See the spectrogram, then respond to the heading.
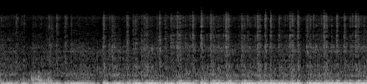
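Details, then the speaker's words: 2000 Jaguar S-Type V6 at idle, unstable for a few days: deep idle stumbling unevenly several times a second, also audible at the exhaust; owner suspects aged intake manifold gaskets, not yet confirmed. "Alors je sais pas si vous l'entendez bien, mais ça ratatouille un peu. On entend aussi à l'échappement d'ailleurs."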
